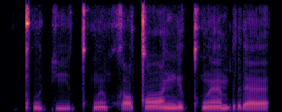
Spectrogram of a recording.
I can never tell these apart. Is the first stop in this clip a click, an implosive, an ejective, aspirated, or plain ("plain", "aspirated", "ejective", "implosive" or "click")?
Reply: ejective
